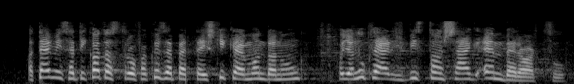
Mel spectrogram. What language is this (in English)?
Hungarian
